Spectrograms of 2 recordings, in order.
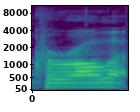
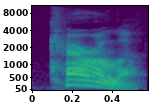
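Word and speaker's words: Kerala: the latest one is Cara not corala as I say many times through the videos carala is apparently how it's pronounced I should have looked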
